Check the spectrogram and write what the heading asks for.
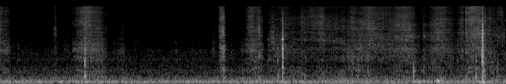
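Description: Paper instruction leaflet being handled and unfolded: a few light, scattered ticks and rustles over a steady low hum.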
